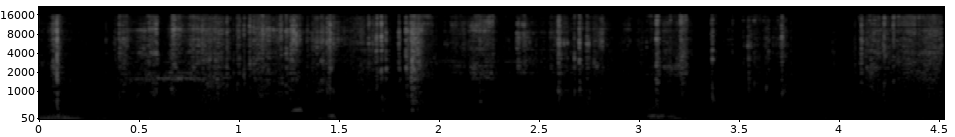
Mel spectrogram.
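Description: Origami paper units rustling and crinkling in the hands as a folded unit is slid and tucked between others, with many small irregular crackles and scrapes of paper on paper.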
